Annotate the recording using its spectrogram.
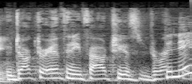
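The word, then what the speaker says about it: Fauci: Anthony Fouchy is director.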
